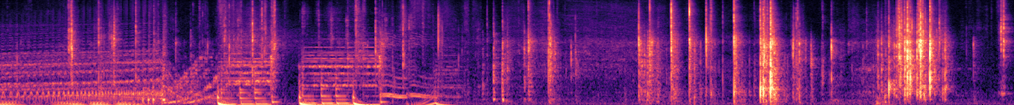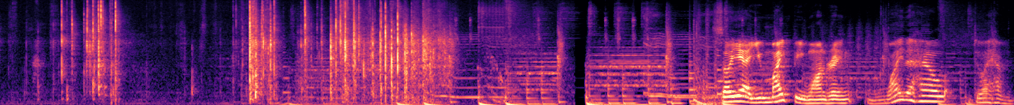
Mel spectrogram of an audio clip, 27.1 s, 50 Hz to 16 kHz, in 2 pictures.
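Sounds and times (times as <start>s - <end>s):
packaging crinkling: 0.7s - 3.9s, 4.6s - 19.7s.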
